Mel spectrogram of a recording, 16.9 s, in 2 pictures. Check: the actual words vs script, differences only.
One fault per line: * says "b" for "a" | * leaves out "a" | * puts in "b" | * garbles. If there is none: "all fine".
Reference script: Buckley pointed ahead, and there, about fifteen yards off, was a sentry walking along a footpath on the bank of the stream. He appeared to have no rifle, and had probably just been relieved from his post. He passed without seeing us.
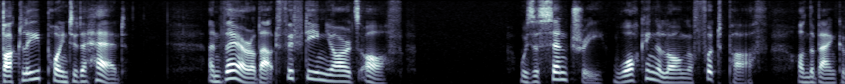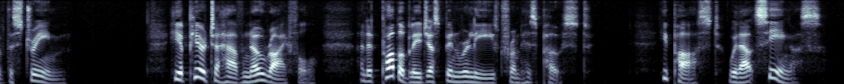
all fine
